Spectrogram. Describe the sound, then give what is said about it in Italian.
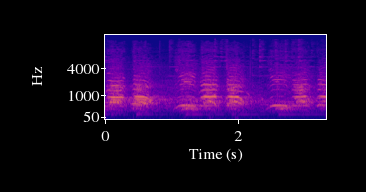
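A large protest crowd in front of the Federal Parliament in Bern, protesting the extension of the Covid certificate, chants in rhythmic, repeated bursts, loud, with cheering and applause for the speakers swelling in regular waves about every half second. “Davanti al Parlamento gli oratori si sono espressi in particolar modo contro l'estensione del certificato Covid per accedere a varie attività, raccogliendo gli applausi della folla.”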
